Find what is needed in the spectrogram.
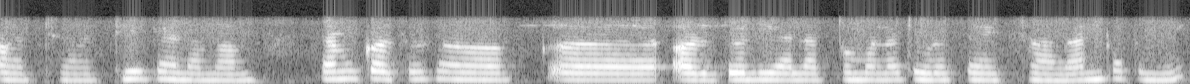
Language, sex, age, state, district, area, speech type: Marathi, female, 30-45, Maharashtra, Nagpur, rural, conversation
